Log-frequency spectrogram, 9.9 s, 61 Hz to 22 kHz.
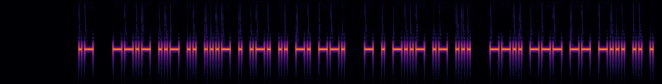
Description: Morse code, heard as a keyed tone, about 27 wpm, 700 Hz. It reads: A QUIVERING TEXAS ZOMBIE
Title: Pangram Challenge v2 - 28wpm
